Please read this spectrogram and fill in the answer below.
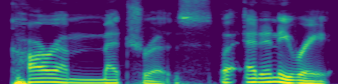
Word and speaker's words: Karametra: Yeah, I think it's Chimerita's or Chimetra's Blessing. Is that the name of it? Yes, it's a new card. It is a Chimeritra's Blessing. I was pronouncing it incorrectly. Yeah, or Karametra's.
